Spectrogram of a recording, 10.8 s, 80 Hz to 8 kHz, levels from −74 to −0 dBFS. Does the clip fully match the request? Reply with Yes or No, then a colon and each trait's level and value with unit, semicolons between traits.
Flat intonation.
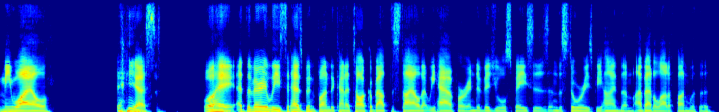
No: average, 3.1 semitones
